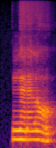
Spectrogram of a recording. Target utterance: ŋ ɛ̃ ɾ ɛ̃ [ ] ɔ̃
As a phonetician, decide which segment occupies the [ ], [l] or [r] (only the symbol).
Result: l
